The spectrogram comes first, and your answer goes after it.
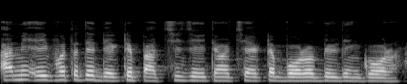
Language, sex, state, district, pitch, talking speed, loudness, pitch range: Bengali, male, Tripura, Unakoti, 175 Hz, 205 wpm, -16 LUFS, 170-195 Hz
